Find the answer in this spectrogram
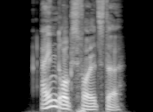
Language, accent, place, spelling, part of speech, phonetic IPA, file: German, Germany, Berlin, eindrucksvollste, adjective, [ˈaɪ̯ndʁʊksˌfɔlstə], De-eindrucksvollste.ogg
- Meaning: inflection of eindrucksvoll: 1. strong/mixed nominative/accusative feminine singular superlative degree 2. strong nominative/accusative plural superlative degree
